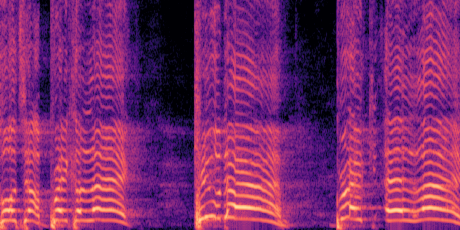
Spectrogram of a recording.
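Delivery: loud, high, drawn-out cheering shout. Retelling a girlfriend cheering from the crowd: imitating a friend shouting.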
